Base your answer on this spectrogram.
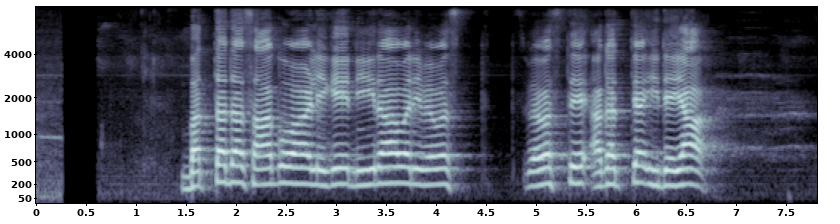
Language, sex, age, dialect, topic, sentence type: Kannada, male, 25-30, Coastal/Dakshin, agriculture, question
